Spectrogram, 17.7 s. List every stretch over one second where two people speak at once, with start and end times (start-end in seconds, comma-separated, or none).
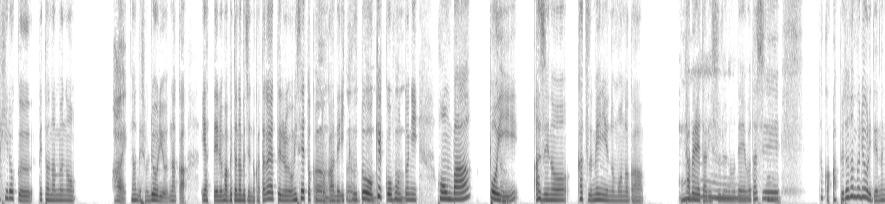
6.3-8.2, 13.7-15.6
